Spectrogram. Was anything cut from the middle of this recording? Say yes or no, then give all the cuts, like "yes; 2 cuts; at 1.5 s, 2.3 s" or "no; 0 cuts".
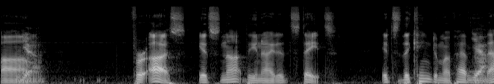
no; 0 cuts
